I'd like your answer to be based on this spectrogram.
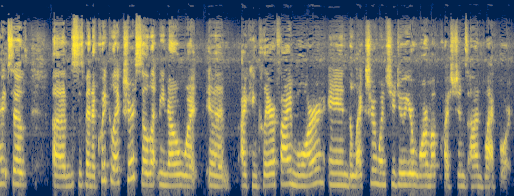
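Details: Adult woman speaking; Normal speech.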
